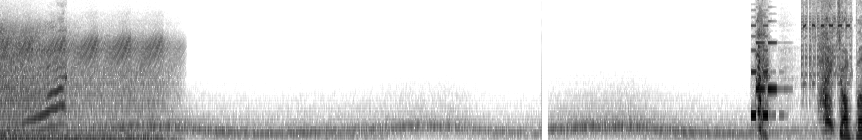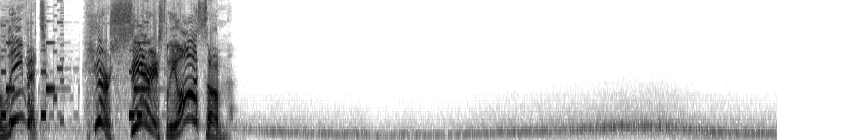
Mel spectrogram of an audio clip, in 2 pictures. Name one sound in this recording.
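Soft game music plays.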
